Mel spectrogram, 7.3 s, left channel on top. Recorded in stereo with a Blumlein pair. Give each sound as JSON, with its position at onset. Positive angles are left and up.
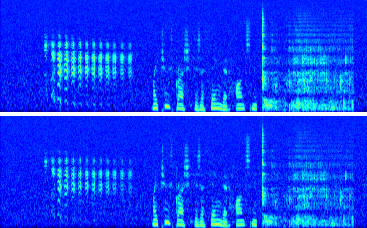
{"t": 0.9, "sound": "laughter", "azimuth_deg": 70}
{"t": 3.0, "sound": "a man speaking", "azimuth_deg": -5}
{"t": 5.2, "sound": "a toilet flushing", "azimuth_deg": 10}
